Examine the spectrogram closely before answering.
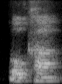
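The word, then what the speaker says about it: Okha: I think Pushima is managed that and um so 20 miles from Gara is a very quaint coastal town Oka Oka that's how you pronounce this Okaoka then 20 minutes from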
